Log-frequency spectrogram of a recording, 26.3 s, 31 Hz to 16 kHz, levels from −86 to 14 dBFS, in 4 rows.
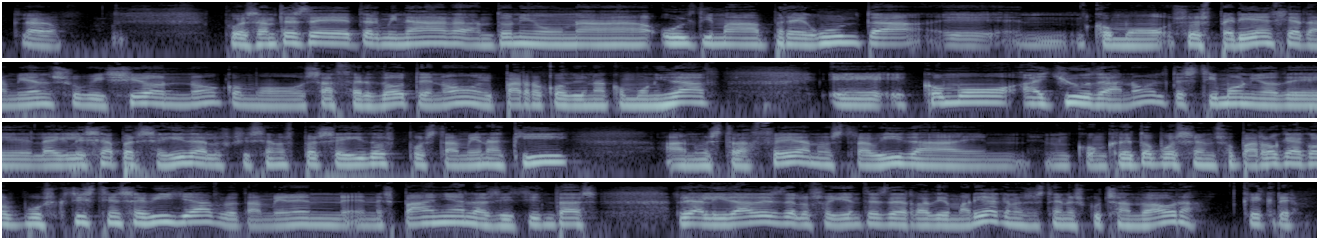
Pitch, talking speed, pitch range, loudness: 145 Hz, 185 wpm, 130-155 Hz, -23 LUFS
